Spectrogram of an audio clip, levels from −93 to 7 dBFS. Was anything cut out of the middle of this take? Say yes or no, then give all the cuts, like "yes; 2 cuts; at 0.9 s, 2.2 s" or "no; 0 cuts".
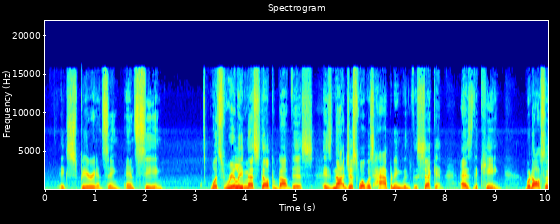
yes; 2 cuts; at 5.6 s, 7.3 s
